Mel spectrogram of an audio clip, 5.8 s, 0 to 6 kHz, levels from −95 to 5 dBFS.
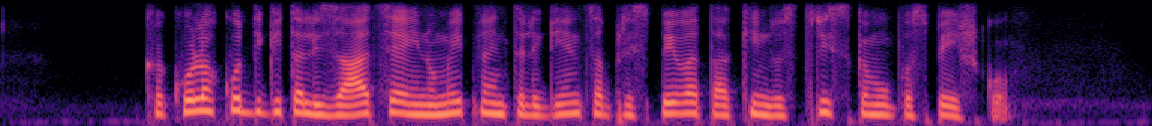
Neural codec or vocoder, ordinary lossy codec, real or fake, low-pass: autoencoder, 48 kHz, 32 numbers a frame, DAC-VAE, trained on Japanese speech; Opus, 32 kbps; fake; 5.4 kHz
